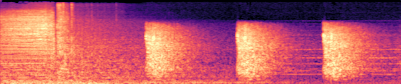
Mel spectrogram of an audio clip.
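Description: gunshots

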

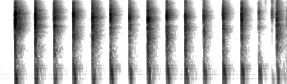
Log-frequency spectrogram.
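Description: hand clapping

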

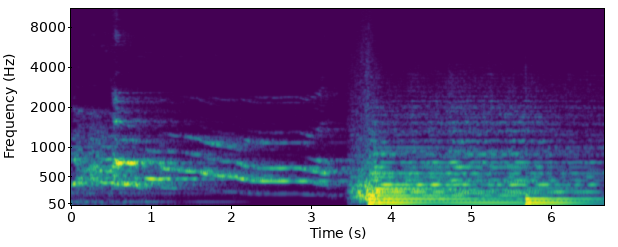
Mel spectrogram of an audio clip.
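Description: dog howling

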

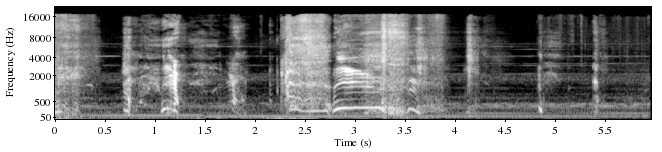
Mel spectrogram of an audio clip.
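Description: cough and throat clearing

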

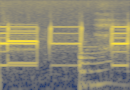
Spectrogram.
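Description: telephone number being dialed

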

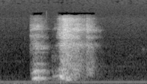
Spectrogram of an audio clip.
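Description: sneeze

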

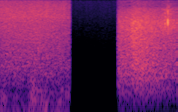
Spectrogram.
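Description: rushing river water

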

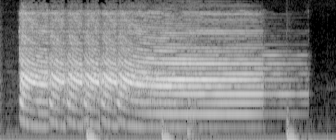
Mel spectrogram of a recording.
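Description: air horn blast

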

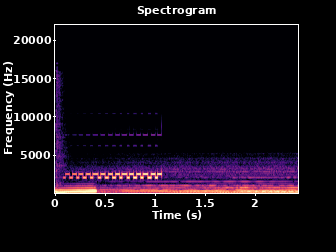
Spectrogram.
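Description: telephone ringing

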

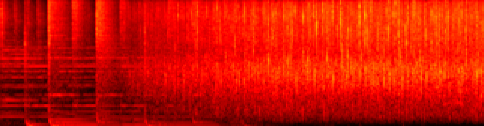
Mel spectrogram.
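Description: studio audience applauding

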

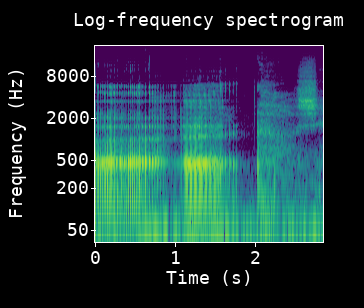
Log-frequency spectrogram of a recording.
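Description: loud burp

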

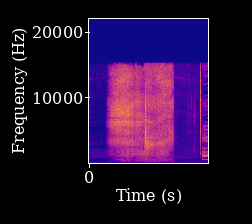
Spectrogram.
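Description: loud nasal sniff

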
